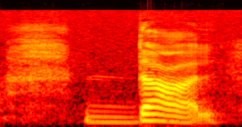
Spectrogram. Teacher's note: آگے ہے جی لفظ دال، جیسے ہم نے لفظ ادا کیا تھا تا، یہ بھی سیم اسی جگہ سے نکلتا ہے، ٹھیک ہے۔ جیسے ہم نے تا کی آواز نکالی تھی زبان ٹچ کر کے آگے والے دانتوں کو، اسی طرح سے نکلے گا دال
